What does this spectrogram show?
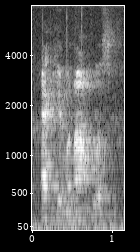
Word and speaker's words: ecumenopolis: The theme for that year was simply one word: ecumenopolis. It caused many questions to be asked as delegates sported their ecumenopolis pins as they walked through the lobbies and down the street.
